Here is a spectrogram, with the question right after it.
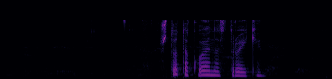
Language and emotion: Russian, neutral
